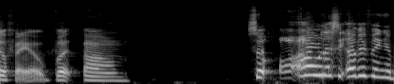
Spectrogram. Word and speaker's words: Orfeo: Is that how it's pronounced? – Yeah, Orfeo. Yeah. – Because I was just gonna say Orpheus. – Yeah, you can say Orpheus.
